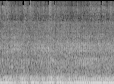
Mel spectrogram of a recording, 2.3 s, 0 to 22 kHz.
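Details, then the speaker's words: 2003 Polaris Sportsman 600 Twin ATV, sat outside over 2.5 years, started after boost charge: low uneven idle that hunts and stumbles; rough running from dirty carburetor, runs better on choke. "started right the hell up guys I rode it around the block you can hear it the carb's a little dirty"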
